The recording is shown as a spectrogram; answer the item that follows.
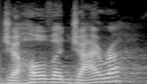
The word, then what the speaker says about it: Jehovah Jireh: germanized version of that Jehovah Jireh that's because in German the J is pronounced like a y ahwehire you've probably heard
